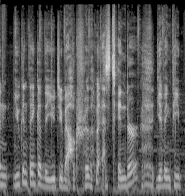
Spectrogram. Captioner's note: chuckles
